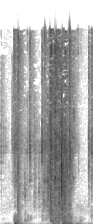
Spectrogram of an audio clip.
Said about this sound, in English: Let me close the screen door here.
